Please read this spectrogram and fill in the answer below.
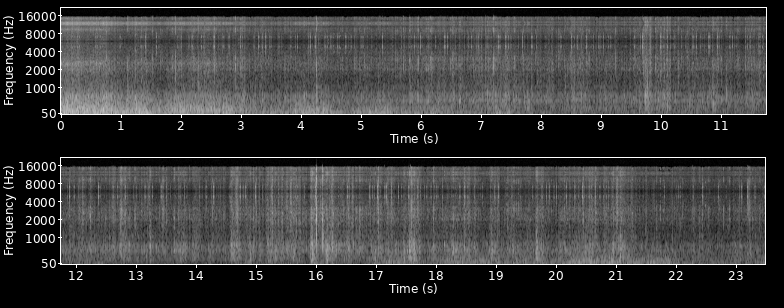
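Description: Mountain bike rolling over a rough dirt trail: rumbling tyres and a steady rattle from the bike, loudest in the first few seconds and then quieter, with two sharp knocks about two-thirds of the way through.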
